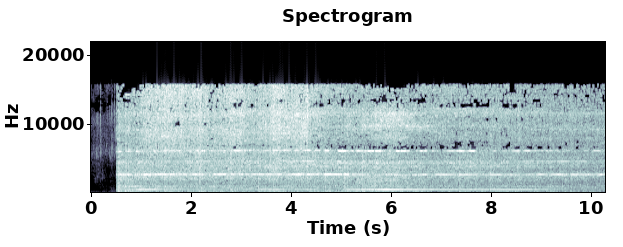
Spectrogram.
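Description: Hoover SmartWash upright carpet cleaner running, its motor a steady whine over the rush of suction as it wet-extracts spilled juice from a rug. It starts abruptly about half a second in and keeps an even level.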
